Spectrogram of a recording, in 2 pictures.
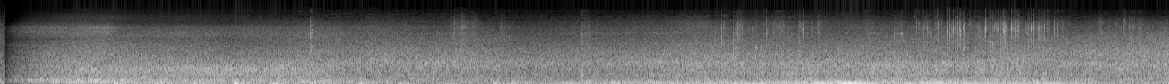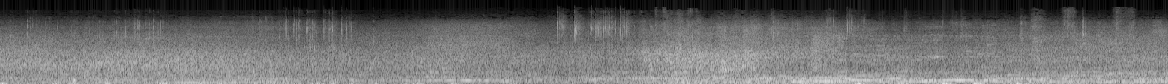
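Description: A car door shuts at the start, then steady road traffic noise: cars running past with a low rumble, one passing loudest about eleven seconds in.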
